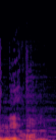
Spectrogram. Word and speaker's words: Nihon: For the rest of this video, I will be using Nihon. These two kanji characters break down to the two syllables of Nihon.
